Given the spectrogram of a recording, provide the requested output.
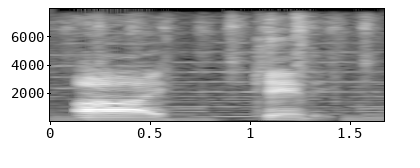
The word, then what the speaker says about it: Ikandi: talking about Acer palmatum eye candy and that's about ah k-a-n-d-i but it's pronounced like I candy this is a selection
